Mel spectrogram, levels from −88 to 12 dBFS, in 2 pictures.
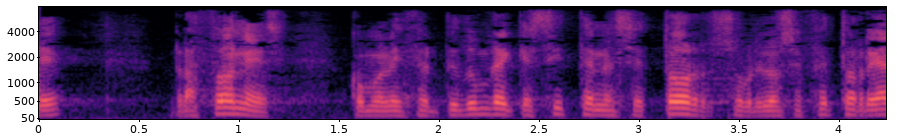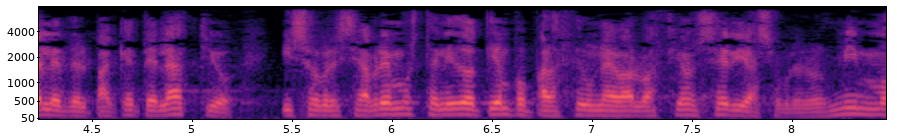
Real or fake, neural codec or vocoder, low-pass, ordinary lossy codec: real; none; 7.2 kHz; none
